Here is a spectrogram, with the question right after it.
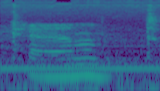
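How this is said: It has an American accent with a stressed t. "Kalau Amerika can't, sama-sama tapi T-nya ditekan"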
